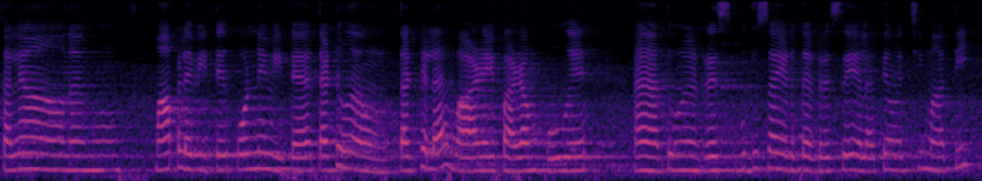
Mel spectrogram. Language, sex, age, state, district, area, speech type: Tamil, female, 30-45, Tamil Nadu, Cuddalore, rural, spontaneous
